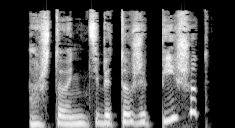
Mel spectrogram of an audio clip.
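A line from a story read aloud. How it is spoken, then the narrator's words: Exclamation. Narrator (Russian): воскликнула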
